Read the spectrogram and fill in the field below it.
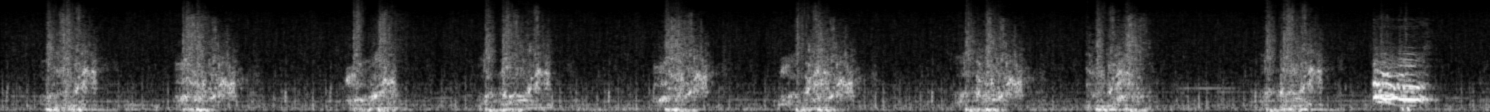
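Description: Short whooshing attack sounds come in a steady, repeated rhythm.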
